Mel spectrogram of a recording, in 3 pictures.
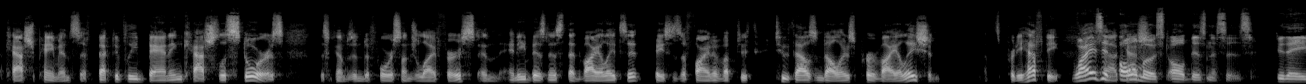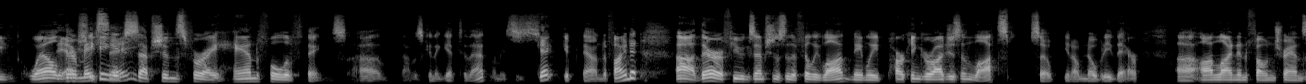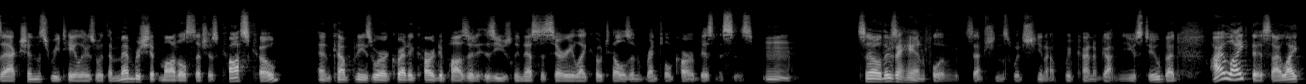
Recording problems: thin; somewhat; fading below 250 Hz

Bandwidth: 14.5 kHz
